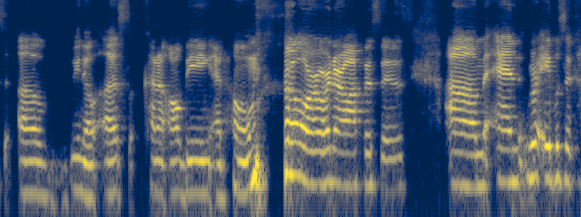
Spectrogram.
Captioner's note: chuckles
